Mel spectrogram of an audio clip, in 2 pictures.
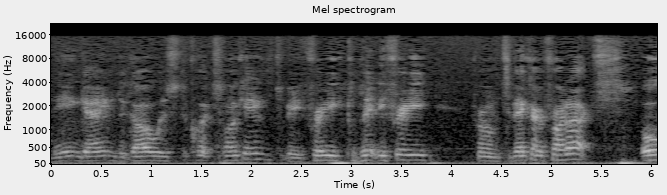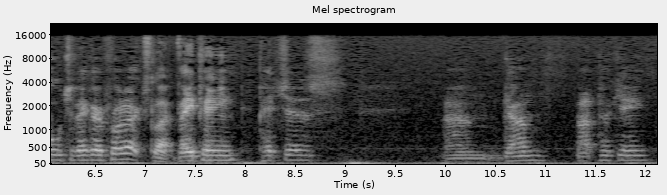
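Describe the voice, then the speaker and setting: A man's voice: medium pitch, a little slow. A man chatting casually and hesitantly, often repeating his words as he rambles. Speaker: host of own show. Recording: distant mic, faint background noise.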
